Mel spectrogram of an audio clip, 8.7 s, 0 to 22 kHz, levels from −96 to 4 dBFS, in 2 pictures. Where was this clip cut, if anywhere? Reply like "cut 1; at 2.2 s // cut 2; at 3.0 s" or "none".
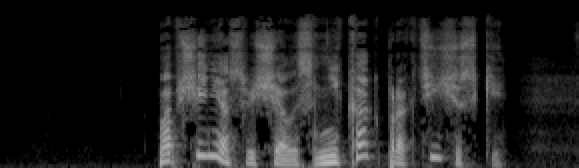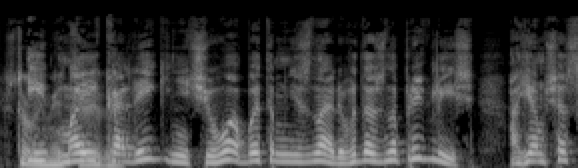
none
